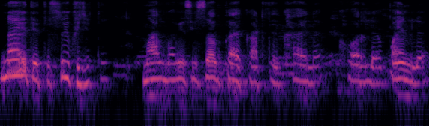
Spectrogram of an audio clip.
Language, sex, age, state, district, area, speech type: Maithili, female, 60+, Bihar, Madhepura, rural, spontaneous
